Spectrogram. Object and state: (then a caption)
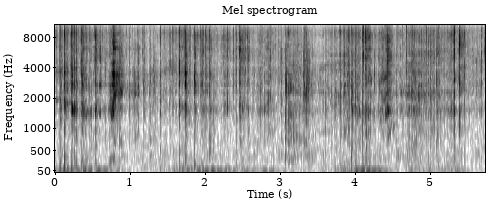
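Dry bar soap being carved. A utility-knife blade carves and scrapes a solid yellow oval bar of dry soap held in the hand, peeling off crumbly shavings. Quiet, bright, crisp scratching and crackling comes in short bursts of dry scrapes and sharp ticks over a faint low rumble.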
